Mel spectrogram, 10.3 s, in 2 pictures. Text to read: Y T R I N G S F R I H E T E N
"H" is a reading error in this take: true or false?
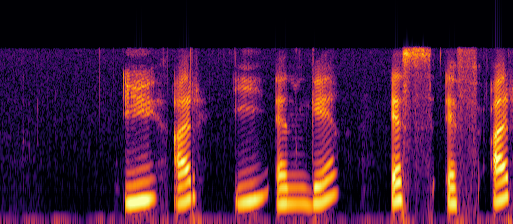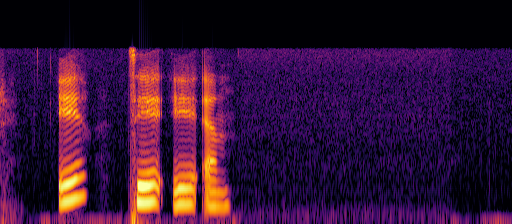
true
